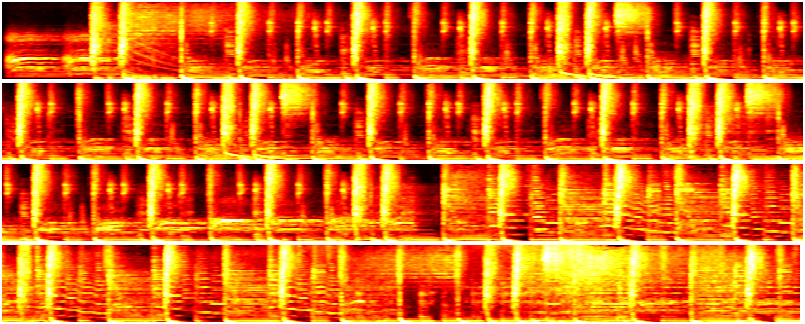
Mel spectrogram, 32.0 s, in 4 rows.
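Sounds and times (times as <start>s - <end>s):
instrumental music: 0.8s - 31.9s.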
